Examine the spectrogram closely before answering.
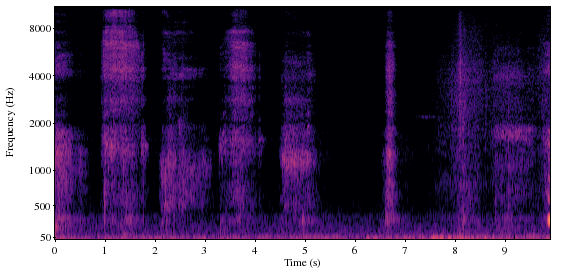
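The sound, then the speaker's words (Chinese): A voice makes an exaggerated imitation of snoring: an irregular series of faint, breathy snorts and rasping inhales, with a louder snort at the very end. “你可能没打呼噜，我学的有点夸张成分”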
